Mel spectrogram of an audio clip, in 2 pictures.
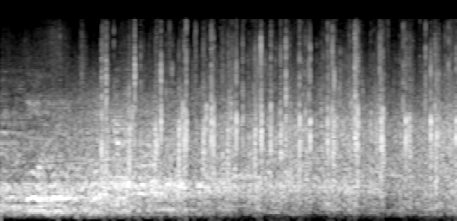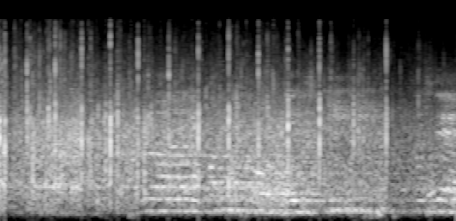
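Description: A stadium crowd claps in rhythm.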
